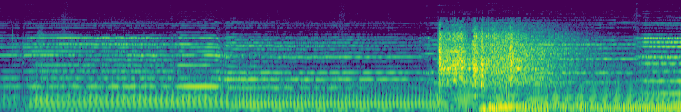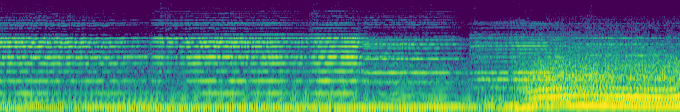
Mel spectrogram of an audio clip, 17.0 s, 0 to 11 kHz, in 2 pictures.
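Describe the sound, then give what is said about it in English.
A 1967 Charger muscle car engine cranks and roars to life, then revs loudly with rising sweeps, over a steady droning, music-like background, with a second strong rev surging near the end. “Nice car. 67 Charger.”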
